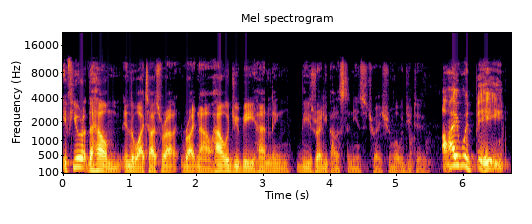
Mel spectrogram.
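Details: Adult male interviewer; normal speech.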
